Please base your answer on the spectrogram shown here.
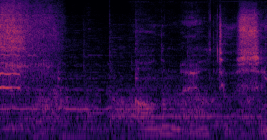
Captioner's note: muffled screaming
